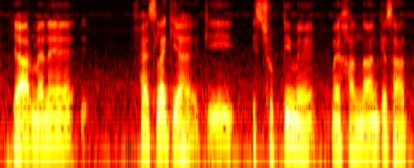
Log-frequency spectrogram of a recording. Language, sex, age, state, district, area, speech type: Urdu, male, 18-30, Uttar Pradesh, Siddharthnagar, rural, spontaneous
